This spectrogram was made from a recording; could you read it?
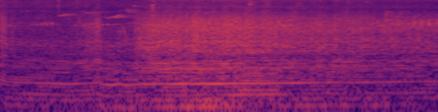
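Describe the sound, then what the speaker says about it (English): A Formula Drift race car runs on a road course, its engine a steady loud drone with harmonic tones that swells slightly toward the middle, heard from a distance without speech. "I think he is a Formula Drift car."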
